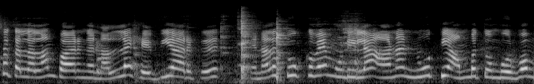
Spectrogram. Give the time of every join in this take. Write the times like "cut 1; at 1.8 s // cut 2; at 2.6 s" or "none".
none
